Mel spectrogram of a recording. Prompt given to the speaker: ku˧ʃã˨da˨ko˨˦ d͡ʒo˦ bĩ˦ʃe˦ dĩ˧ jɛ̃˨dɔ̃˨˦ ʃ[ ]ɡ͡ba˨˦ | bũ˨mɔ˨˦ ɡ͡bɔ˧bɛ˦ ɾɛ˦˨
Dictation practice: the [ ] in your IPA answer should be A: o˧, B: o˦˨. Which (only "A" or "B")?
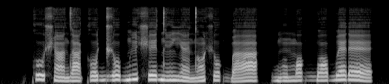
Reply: B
